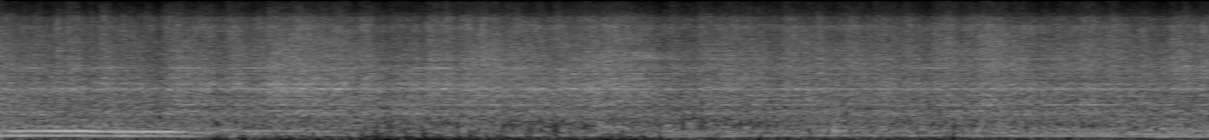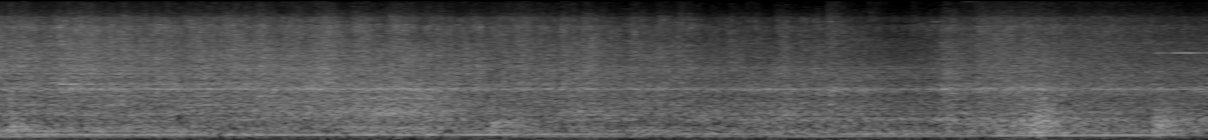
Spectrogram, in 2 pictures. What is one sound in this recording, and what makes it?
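A heavy truck engine rumbles as a truck drives slowly by.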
